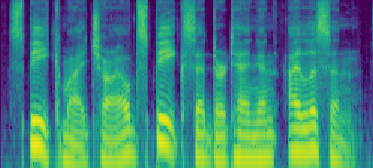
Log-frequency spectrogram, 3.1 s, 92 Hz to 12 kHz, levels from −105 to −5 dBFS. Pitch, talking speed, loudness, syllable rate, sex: 125 Hz, 155 wpm, -19 LUFS, 3.9 syllables/s, male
